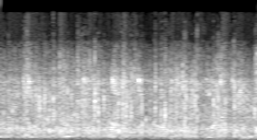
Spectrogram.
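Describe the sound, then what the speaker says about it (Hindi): Steady audience applause fills a hall at a Hindi comic poetry gathering in Baraut, an even, dense wash of clapping from many hands. "उनके इस सौभाग्य के लिए भी पूरे सदन की तालियां बजे यार"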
